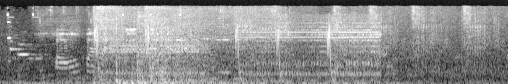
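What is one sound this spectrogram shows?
Laser beams fire with a loud, humming buzz.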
